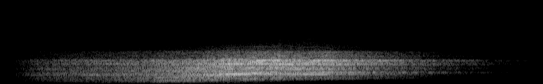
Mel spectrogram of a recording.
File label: Backwards Whisper Yell; ambience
